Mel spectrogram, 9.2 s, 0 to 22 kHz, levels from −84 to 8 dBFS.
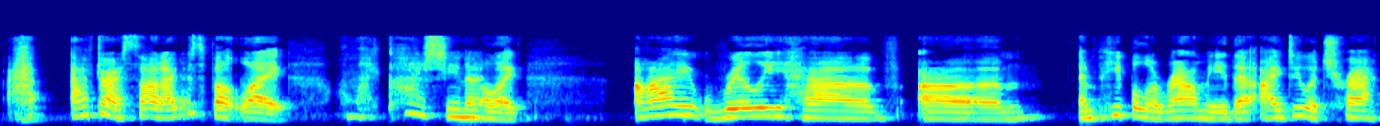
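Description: Low-delay AAC compression runs through the whole speech clip. The sound is rough and grainy, with noise between the pitch harmonics and a thin, synthetic-sounding top band. The likely cause is AAC-ELD, whose short frames resolve harmonics poorly, and the damage fits a bitrate near 32 kbps.

AAC frame loss with concealment occurs three times. The first is from 1.19 to 1.28 s, between "I saw it I" and "felt like oh my". The second is from 3.14 to 3.23 s, after "oh my gosh you", and the third is from 6.44 to 6.53 s, after "I really have". Each time, missing data is filled in from the last good spectrum. This leaves a short smeared, noisy patch, which fits two lost frames, about 60 ms.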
